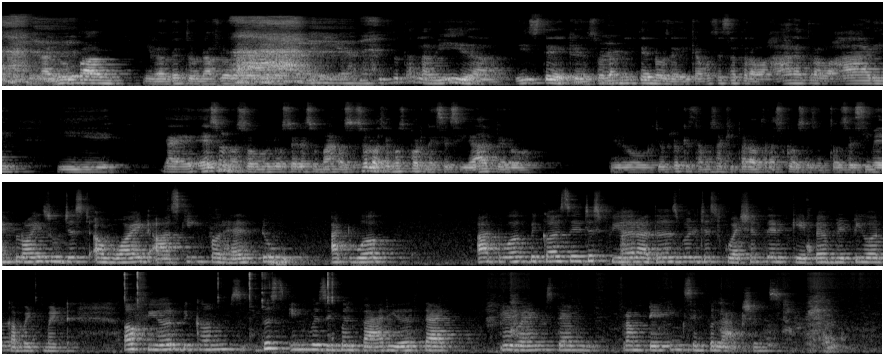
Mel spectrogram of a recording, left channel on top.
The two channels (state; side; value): different; both; correlation -0.01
